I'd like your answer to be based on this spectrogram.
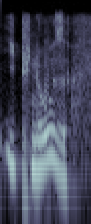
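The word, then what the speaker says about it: Hypno5e: alors ça se dit Hypnose, mais ça s'écrit Hypno 5. E.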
